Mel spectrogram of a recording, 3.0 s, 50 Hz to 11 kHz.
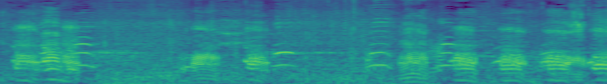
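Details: Embden geese honking while being petted and fed at Longton Park, Stoke on Trent, on July 18, 2022: loud, nasal honks in quick bursts, repeated about every half second, with short pauses between clusters.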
